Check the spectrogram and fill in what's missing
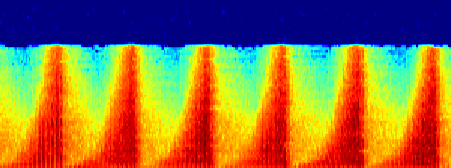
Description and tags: warpy loop loop
warpy, electric, phase, warp, magnet, buzz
